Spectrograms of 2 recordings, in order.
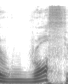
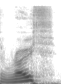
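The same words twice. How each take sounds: First: "Roth" with an open aw vowel, like "cloth"; alternative surname pronunciation. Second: "Roth" with a long oh vowel, like "both"; alternative surname pronunciation. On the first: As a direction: say "Roth" to rhyme with "moth". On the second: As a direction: say "Roth" to rhyme with "growth". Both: Shown as a demonstration. Tries two pronunciations of the surname.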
